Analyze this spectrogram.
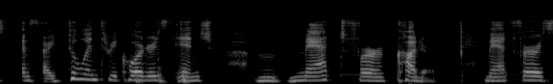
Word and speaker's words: Matfer: with a large round 2 and 3/4 inch mat fur cutter. Mat fur is spelled Matfer.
